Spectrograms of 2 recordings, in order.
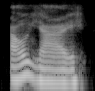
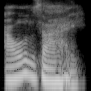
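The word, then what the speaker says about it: Áo dài: The Ao Yai in the southern region is pronounced as Ao Yai. If you come from northern region, it actually is pronounced Ao Zai.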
